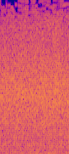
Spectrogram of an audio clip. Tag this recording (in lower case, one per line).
vehicle
boat
ocean
water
